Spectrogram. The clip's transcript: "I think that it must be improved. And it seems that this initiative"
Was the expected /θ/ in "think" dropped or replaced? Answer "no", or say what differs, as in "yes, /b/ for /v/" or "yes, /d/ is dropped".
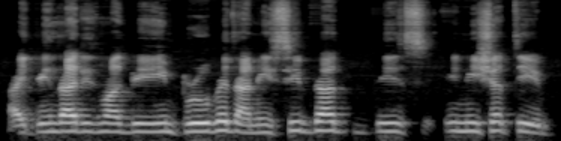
yes, /t/ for /θ/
